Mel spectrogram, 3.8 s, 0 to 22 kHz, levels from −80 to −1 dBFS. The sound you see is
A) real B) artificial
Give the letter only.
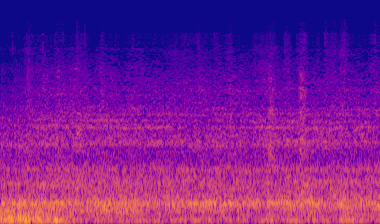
A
